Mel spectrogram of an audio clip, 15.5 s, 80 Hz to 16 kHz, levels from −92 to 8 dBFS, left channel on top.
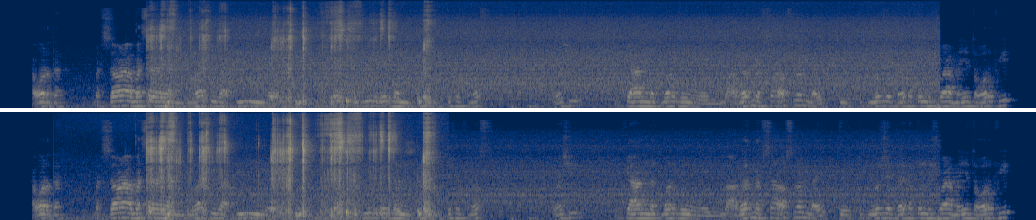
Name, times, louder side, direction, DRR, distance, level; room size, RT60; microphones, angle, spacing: voice 1, 0.5-1.0 1.4-4.3 4.7-7.4 8.3-8.7 9.2-15.1, equal, 5° right, 1.0 m, -44 dB
sound 1, 0.8-0.9 1.9-6.6, right 9 dB, 40° right, 0.4 m, -33 dB
Water, 2.2-14.1, left 6 dB, 40° left, 0.6 m, -49 dB
6.7 x 5.9 x 6.9 m
head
